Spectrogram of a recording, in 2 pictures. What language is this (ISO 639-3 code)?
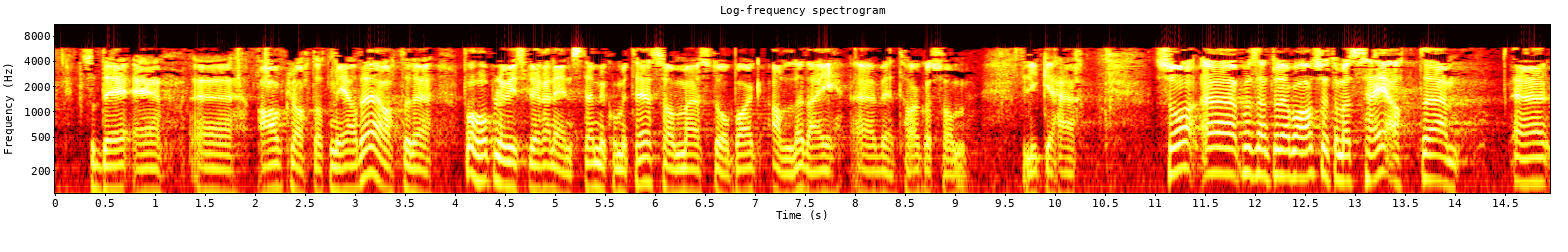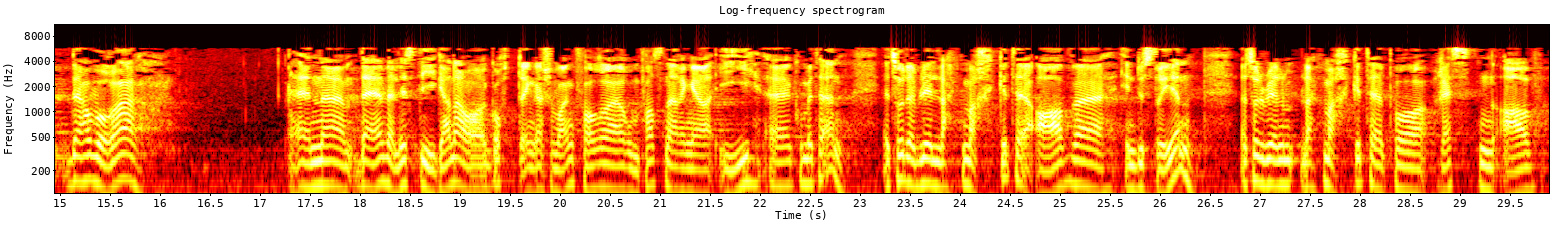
nno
